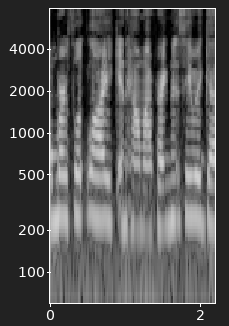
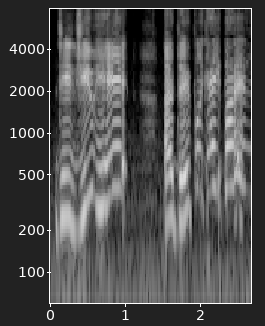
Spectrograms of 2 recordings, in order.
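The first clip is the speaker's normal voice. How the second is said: higher, incredulous retold question; wide-eyed disbelief; 5 semitones higher than usual. Patient asks doctor about the ultrasound image, wide-eyed disbelief. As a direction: climb in pitch as disbelief sets in. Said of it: "and then they grew wide".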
